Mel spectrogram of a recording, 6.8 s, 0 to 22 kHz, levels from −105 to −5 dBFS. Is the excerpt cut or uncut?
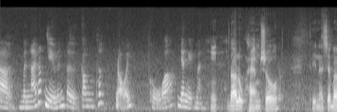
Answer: cut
